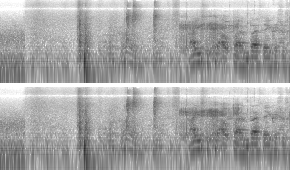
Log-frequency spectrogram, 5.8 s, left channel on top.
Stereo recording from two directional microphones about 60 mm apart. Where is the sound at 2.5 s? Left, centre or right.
Left.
